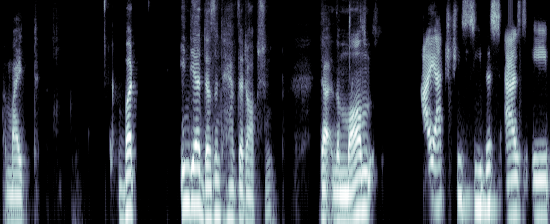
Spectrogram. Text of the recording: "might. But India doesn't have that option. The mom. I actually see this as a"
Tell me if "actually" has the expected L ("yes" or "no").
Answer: yes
